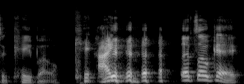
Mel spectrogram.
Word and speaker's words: Capo: and uh uh reveal big reveal my uh pronounce it Capo I that's okay it's all right I I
